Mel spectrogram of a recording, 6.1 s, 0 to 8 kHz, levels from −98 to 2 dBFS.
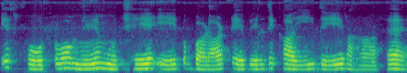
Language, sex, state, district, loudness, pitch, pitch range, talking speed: Hindi, female, Madhya Pradesh, Katni, -17 LUFS, 190 Hz, 180-200 Hz, 110 wpm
